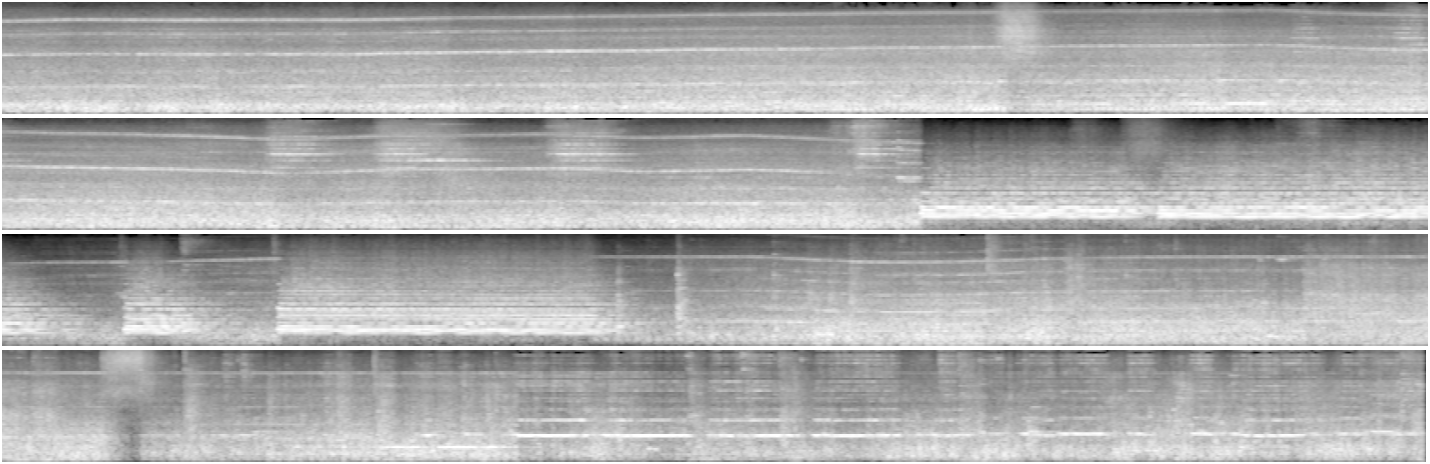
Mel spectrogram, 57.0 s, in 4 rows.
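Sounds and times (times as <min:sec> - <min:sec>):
freight train wheels squealing: 0:00.0 - 0:23.6, 0:28.8 - 0:31.8, 0:32.5 - 0:57.0
locomotive passing: 0:00.0 - 0:27.0, 0:27.6 - 0:57.0
locomotive horn blowing: 0:23.5 - 0:34.9, 0:46.8 - 0:57.0.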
